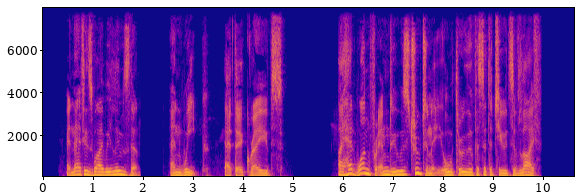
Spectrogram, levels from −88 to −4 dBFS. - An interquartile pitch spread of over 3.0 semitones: Yes, average, 5.3 semitones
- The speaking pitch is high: No, low, 135 Hz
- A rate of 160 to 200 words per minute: No, average, 150 wpm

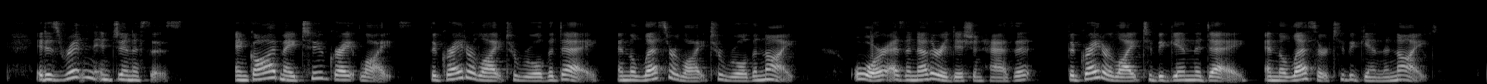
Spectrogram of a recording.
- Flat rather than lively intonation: No, average, 3.9 semitones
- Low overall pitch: No, high, 200 Hz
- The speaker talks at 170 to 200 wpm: Yes, average, 185 wpm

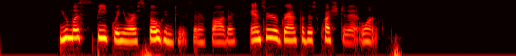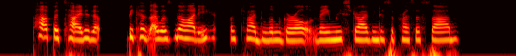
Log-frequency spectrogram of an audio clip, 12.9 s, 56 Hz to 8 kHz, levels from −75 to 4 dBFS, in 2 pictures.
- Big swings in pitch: No, average, 2.7 semitones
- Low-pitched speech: No, high, 235 Hz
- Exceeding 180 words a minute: No, average, 165 wpm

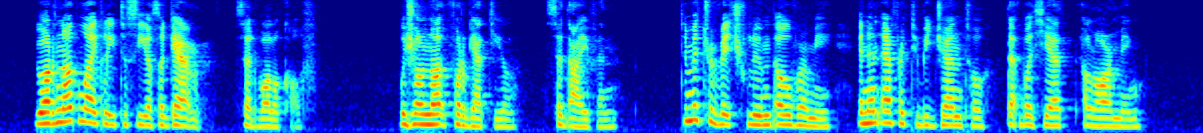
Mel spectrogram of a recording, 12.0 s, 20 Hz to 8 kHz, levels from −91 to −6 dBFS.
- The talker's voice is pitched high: Yes, high, 210 Hz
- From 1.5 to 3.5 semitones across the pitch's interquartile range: No, average, 3.9 semitones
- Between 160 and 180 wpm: Yes, average, 165 wpm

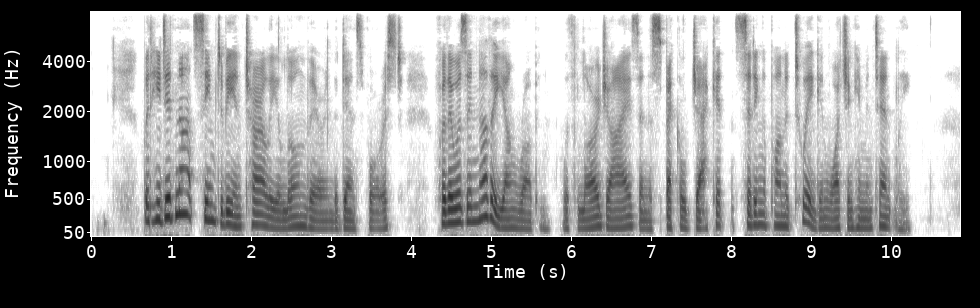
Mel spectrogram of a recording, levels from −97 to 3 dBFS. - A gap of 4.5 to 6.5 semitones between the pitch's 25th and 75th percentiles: Yes, average, 5.1 semitones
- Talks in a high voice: No, low, 125 Hz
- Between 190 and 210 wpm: Yes, average, 195 wpm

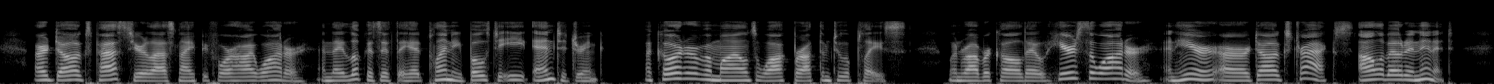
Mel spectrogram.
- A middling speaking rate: No, fast, 215 wpm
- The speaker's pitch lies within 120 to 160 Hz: No, high, 190 Hz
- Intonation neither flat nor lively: Yes, average, 3.8 semitones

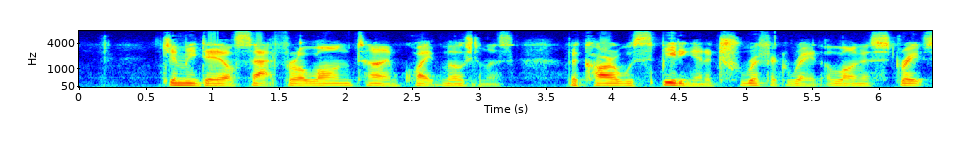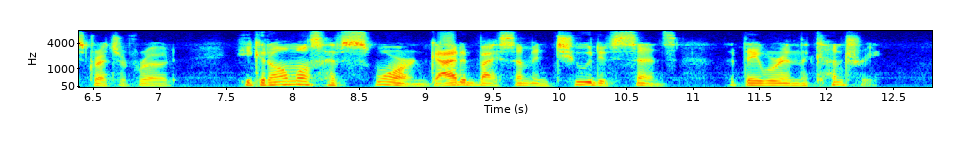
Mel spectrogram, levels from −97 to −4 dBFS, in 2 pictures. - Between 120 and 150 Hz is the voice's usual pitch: No, low, 105 Hz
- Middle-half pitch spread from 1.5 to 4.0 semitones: Yes, average, 2.7 semitones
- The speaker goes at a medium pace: Yes, average, 185 wpm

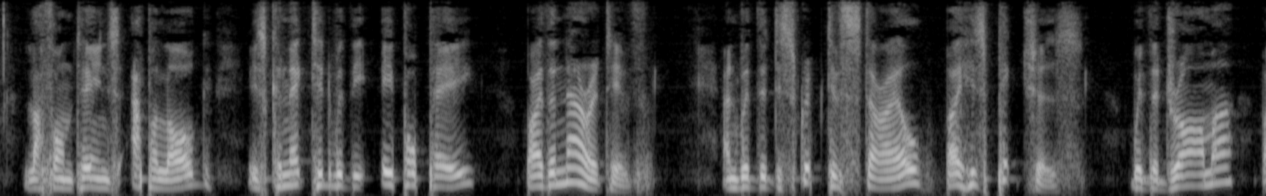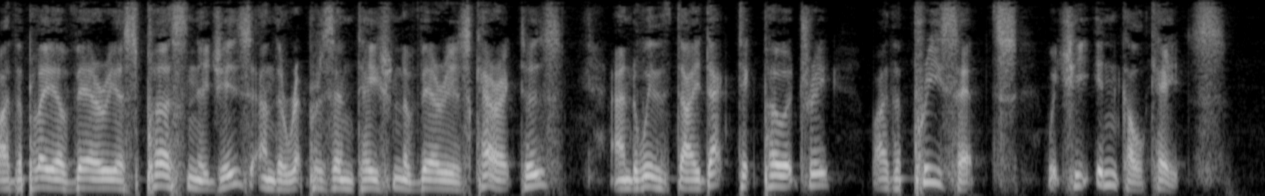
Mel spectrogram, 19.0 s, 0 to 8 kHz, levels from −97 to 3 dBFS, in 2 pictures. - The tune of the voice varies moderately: Yes, average, 4.8 semitones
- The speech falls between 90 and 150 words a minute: Yes, slow, 135 wpm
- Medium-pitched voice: Yes, medium, 150 Hz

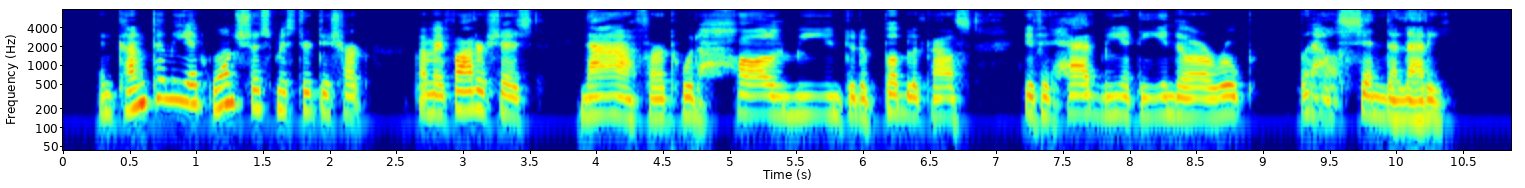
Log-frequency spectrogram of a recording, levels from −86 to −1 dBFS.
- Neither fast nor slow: No, fast, 220 wpm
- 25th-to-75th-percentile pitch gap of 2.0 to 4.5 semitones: Yes, average, 2.7 semitones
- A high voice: No, medium, 160 Hz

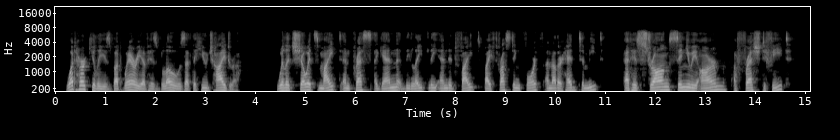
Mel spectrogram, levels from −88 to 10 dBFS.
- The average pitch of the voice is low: Yes, low, 125 Hz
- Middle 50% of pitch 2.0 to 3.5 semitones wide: Yes, average, 3.0 semitones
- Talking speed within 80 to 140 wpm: No, average, 150 wpm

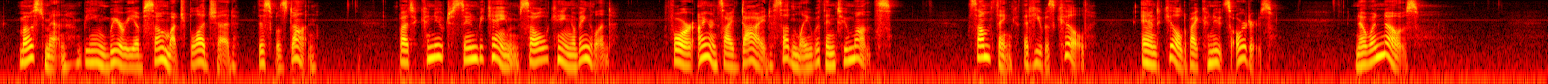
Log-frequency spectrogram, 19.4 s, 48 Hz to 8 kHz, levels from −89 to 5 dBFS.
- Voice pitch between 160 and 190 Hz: Yes, medium, 185 Hz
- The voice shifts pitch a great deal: Yes, wide, 6.5 semitones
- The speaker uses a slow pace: Yes, slow, 125 wpm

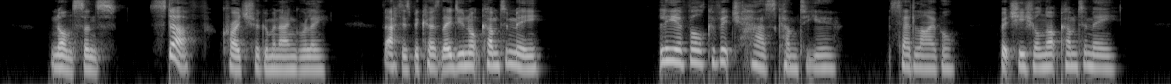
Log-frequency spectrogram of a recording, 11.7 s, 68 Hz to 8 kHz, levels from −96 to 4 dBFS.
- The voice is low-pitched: No, medium, 175 Hz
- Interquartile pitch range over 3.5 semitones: No, narrow, 2.6 semitones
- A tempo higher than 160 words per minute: No, average, 150 wpm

